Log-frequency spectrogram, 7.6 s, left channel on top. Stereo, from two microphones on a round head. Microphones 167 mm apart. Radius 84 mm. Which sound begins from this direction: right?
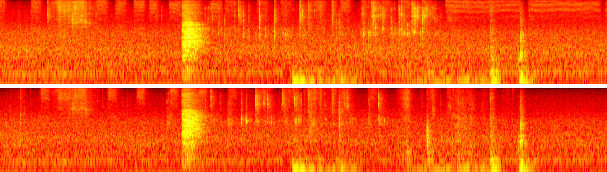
A clap, at 2.3 s.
